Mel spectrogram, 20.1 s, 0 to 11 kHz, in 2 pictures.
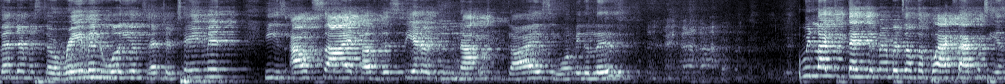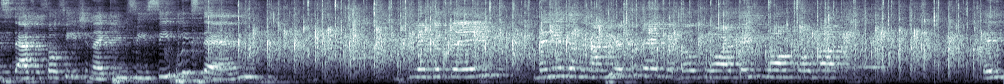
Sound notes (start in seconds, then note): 6.3 graduates laughing; 12.8 graduates applauding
